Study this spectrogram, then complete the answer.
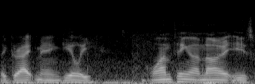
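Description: A man's fairly low voice at a moderate pace, dry with no echo, over light background noise. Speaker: fishing vlogger. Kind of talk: casual vlog chat. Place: street. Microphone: phone near.

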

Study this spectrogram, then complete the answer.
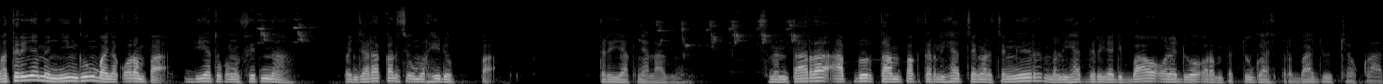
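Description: In a dry, close sound with no echo, a man with a dark, mellow tone speaks at medium pitch and a moderate pace, with ordinary pitch variation. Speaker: news narrator. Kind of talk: news reading, scripted narration. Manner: formal, even, steady.

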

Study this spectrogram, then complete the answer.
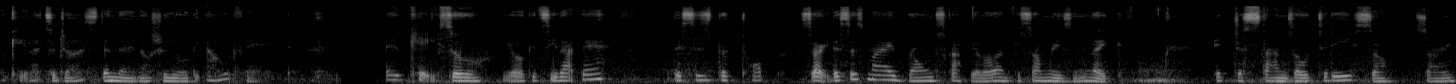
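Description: Somewhat breathy and dark, mellow in tone, a woman speaks at a fairly low pitch and a moderate pace with ordinary pitch variation, long, frequent pauses and light background noise. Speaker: vlogger. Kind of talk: casual vlog chat. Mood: relaxed, playful. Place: home room.

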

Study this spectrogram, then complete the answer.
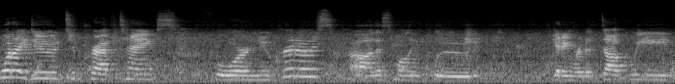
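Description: A woman talks fairly slowly, her pitch varying in an ordinary way, while noticeable noise sounds in the background. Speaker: aquarium fish seller. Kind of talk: casual vlog chat. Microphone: camera far.

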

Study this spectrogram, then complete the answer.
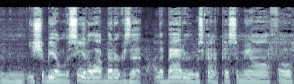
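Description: A man speaks with monotone, flat intonation against light background noise. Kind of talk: casual tutorial. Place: street. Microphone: phone near.

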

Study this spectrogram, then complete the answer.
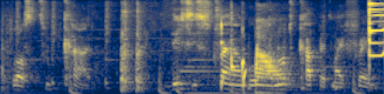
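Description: A man is speaking. Loud music plays in the background. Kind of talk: comedy skit dialogue. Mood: mock exasperated, scolding. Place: home room.

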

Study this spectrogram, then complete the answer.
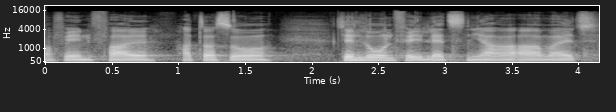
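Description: A man speaks in a dark, mellow, fairly low voice, monotone and at a moderate pace, over a quiet background. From Germany, Remscheid; Germany. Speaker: paralympic swimmer; interviewee. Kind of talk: interview. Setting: town hall. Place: office. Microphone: handheld.

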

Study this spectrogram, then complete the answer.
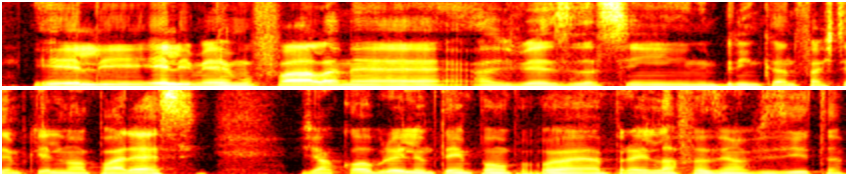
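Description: Over a quiet background, a man speaks at a moderate pace in a fairly low, monotone voice with flat intonation. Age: 30s. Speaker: chef and restaurant owner; podcast guest. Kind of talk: casual interview. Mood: relaxed, friendly. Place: studio. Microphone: studio mic.

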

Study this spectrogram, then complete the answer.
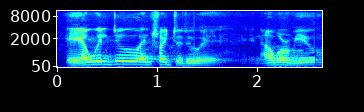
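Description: In a Spanish accent, a man speaks with ordinary pitch variation, with audible room echo and noticeable background noise. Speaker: software developer / conference speaker. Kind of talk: conference talk. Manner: slow; halting.

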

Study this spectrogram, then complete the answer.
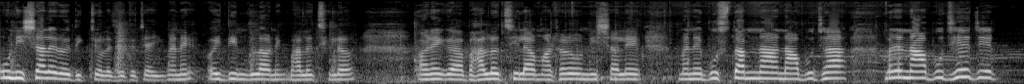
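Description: A woman's high-pitched voice with ordinary pitch variation, over noticeable background noise. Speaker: vlogger. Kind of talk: casual vlog monologue. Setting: outdoors. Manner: hesitant, filler-heavy.

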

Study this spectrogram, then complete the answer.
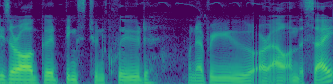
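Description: The recording has a dry sound with no echo. The speaker is a man. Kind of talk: tutorial. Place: open country. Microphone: lapel.

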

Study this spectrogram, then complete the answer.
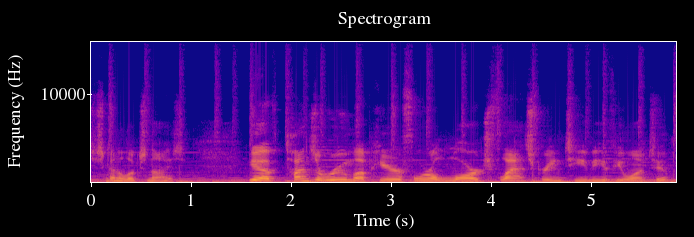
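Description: A man talks at a moderate pace while music plays clearly in the background. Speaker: RV reviewer. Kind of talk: walkthrough tour commentary. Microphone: phone near.

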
